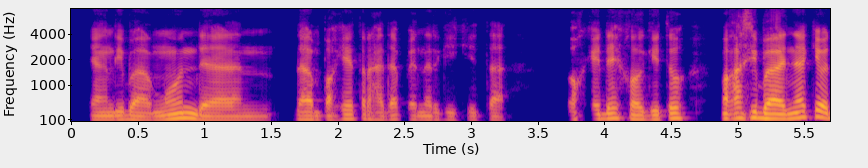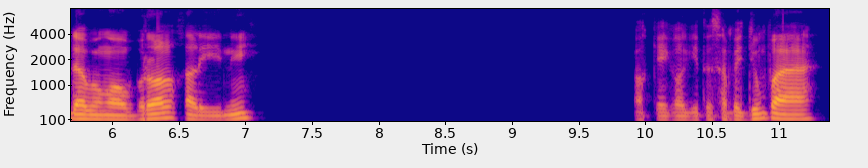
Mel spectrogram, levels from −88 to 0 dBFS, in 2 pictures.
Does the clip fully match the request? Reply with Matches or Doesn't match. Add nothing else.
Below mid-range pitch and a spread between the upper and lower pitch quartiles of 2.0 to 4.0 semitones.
Doesn't match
